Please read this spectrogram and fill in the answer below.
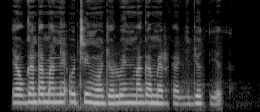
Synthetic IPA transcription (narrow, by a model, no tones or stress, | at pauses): ɛɔɡandamanɛʔotiŋɔd͡ʒɔlweɲmaɡamɛrkaɡɪd͡ʒot̪jet̪̚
